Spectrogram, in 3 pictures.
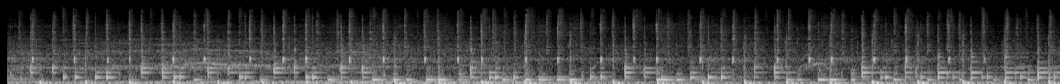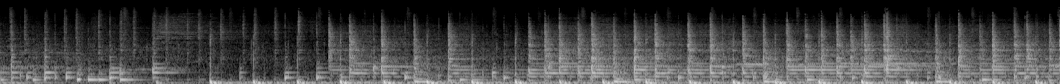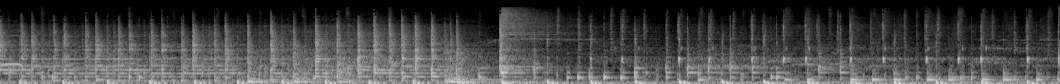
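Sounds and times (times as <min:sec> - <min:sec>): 
percussion jam: 0:00.0 - 0:31.7.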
